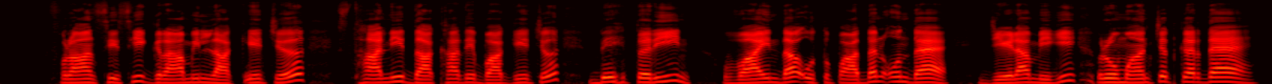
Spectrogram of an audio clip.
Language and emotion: Dogri, happy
